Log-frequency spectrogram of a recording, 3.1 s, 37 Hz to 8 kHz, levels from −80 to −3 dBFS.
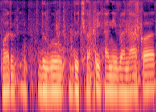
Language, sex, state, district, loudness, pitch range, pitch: Bhojpuri, male, Bihar, East Champaran, -16 LUFS, 105-110 Hz, 105 Hz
